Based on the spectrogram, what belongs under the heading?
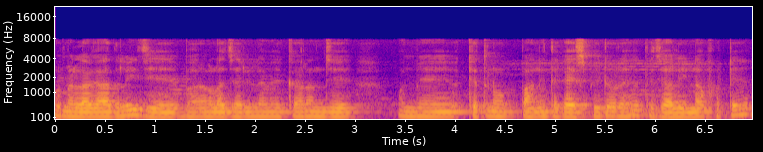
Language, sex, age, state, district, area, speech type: Maithili, male, 18-30, Bihar, Sitamarhi, rural, spontaneous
